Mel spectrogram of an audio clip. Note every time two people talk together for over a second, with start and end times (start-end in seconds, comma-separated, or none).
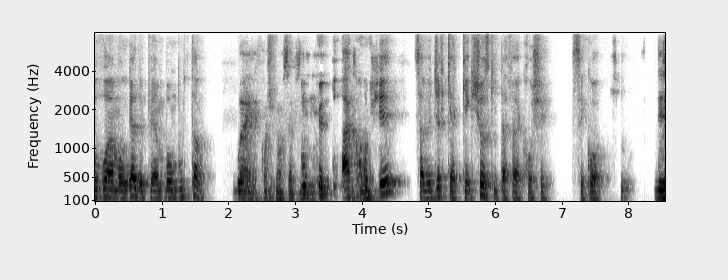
3.1-4.4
